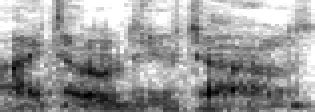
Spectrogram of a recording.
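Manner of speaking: very soft, breathy, nearly whispering delivery. Imagining an actor cast as Magneto saying a line: Jeremy Irons voice. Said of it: "I can't do it, Jeremy Irons".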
